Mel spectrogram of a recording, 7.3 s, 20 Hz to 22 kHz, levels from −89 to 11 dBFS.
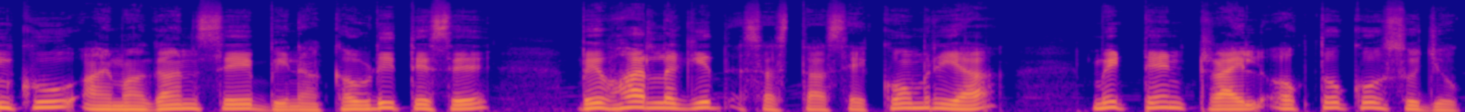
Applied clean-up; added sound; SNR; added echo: none; none; none; none.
